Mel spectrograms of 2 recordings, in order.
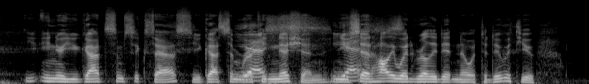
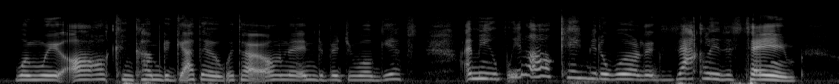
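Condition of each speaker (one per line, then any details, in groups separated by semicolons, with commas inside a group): No condition
Cerebral palsy; lifelong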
